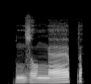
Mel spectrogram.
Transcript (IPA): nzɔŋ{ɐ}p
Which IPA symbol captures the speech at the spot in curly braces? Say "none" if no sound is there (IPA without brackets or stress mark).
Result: æ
